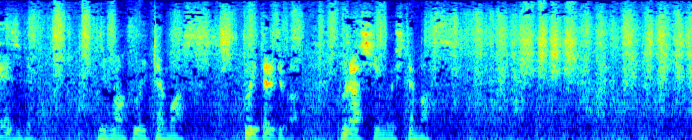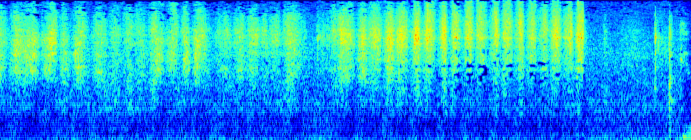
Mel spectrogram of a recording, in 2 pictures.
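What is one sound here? A brush scrubs rhythmically over a leather glove.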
